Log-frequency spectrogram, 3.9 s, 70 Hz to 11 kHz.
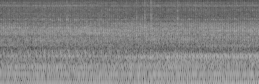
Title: Volkswagen Golf 1.6 TDI Cold Start Rattling Knocking Noise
